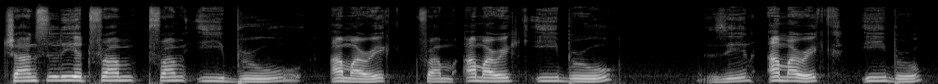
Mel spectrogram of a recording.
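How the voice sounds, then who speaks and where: A man with a Jamaican accent, talking through a casual commentary monologue as host, slowly, with many restarts and repeated words. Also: fairly high pitch, darkish tone, no echo. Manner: slow, repetitive, with many restarts and "you see me?".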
